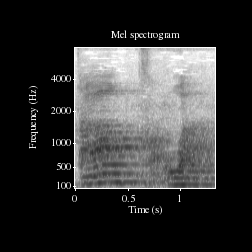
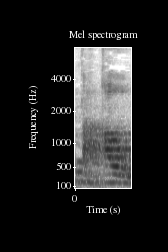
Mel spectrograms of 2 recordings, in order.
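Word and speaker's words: تقوى: ta Kaf wau ya Taqwa tengok Nah takqwa kalau gak ada ya akhirnya takau bacanya pernah saya ketemukan Masjid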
